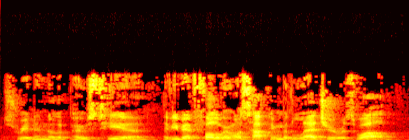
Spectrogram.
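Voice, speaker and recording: A man's voice: lowish voice, animated, quick pace. A man co-hosting a casual online audio chat, chatty and jokey. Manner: chatty, jokey, calls people brother. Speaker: co-host. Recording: echoey room with faint noise.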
